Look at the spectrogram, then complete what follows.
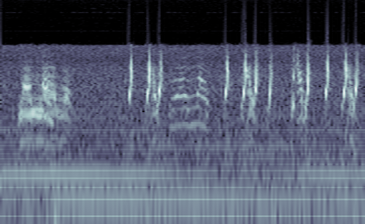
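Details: Female quail calling in the morning, used as a hunting call: a short burst of nasal, harmonic notes, then a sharp series of clipped, ticking notes in irregular clusters over a steady low electrical hum.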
